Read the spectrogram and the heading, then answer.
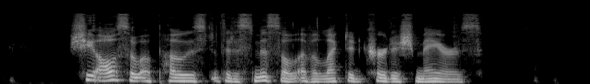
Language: English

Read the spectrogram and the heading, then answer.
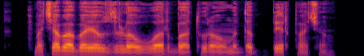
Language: Pashto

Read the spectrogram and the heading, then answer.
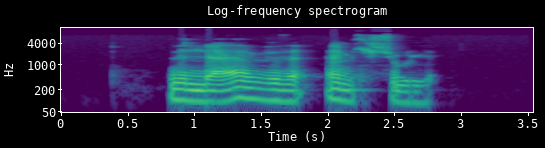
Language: Kabyle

